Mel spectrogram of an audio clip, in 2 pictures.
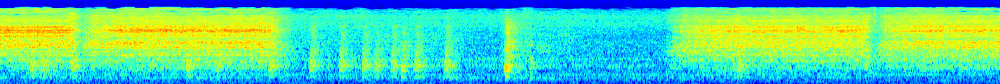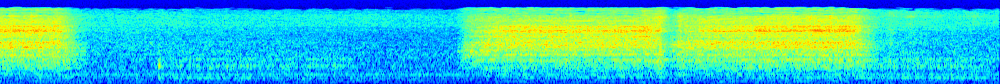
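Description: Small DC gear motor on a rover wheel, driven by an H-bridge board, whirring in spells of about two seconds, each with a brief hitch partway through as it switches from forward to reverse. Between the spells are pauses of about two seconds while the driver sits in its brake and float states. A patch of rapid clicking comes a little after the first spell.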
